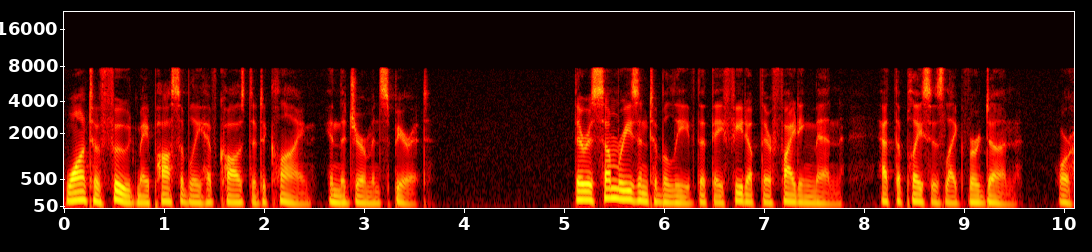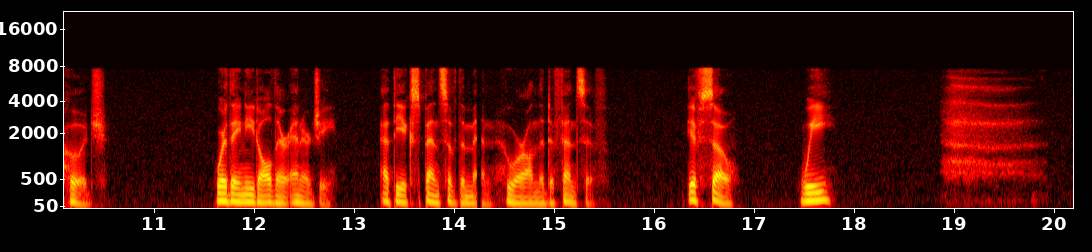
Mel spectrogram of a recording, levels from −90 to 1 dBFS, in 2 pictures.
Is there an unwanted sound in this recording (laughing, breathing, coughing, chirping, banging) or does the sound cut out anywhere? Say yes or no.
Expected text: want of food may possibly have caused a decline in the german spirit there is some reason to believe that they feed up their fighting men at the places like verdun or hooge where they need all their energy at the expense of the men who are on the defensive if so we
yes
